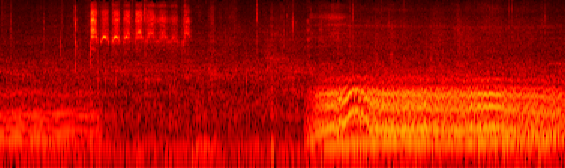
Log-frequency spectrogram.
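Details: After soft rustling and clicks, an angry kitten, one of five baby kittens hissing at someone bringing food, breaks into a loud, drawn-out growl with wavering, rising-and-falling yowl tones over about three seconds.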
